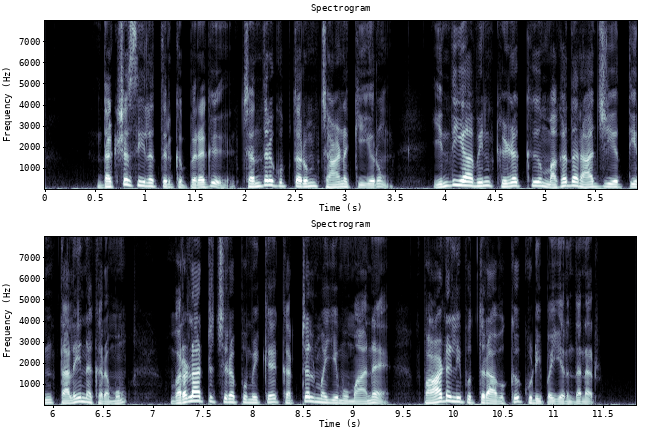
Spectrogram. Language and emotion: Tamil, neutral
